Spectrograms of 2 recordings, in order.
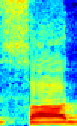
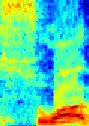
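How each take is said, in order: First: It is said thin, with a plain open aa vowel. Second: It is said with a w glide before aa. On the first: "इसको बारीक नहीं पढ़ेंगे, साद नहीं बोलेंगे" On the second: "स्वाद नहीं बोलेंगे"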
